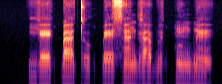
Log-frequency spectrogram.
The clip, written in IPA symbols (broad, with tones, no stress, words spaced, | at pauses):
jɛ˦ k͡pa˦˨to˨ k͡pɛ˧sã˦ ɡa˧ bɛ˦k͡pũ˦ɡ͡bɛ̃˦˨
